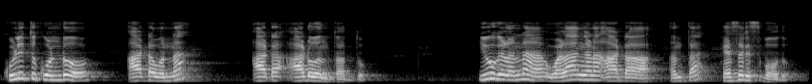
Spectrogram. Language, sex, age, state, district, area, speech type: Kannada, male, 45-60, Karnataka, Shimoga, rural, spontaneous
